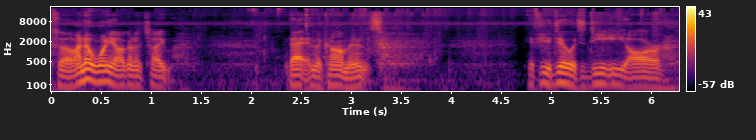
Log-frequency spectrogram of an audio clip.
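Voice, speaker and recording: A man's very deep, low voice at a moderate pace, broken by long, frequent pauses. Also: ordinary pitch variation. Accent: American. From northern US. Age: 50s. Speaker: vlogger. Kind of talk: casual vlog monologue while hiking. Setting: outdoors on hiking trail.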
